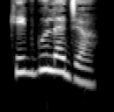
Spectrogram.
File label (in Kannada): "ಕಿಗ್ಗುಲಜ", Kannada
